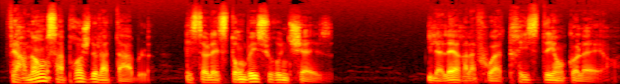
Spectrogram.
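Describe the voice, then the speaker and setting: Audiobook narrator, man, extremely low voice, dry sound. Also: expressive, normal speed, vocal fry, a little mellow, dry recording.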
